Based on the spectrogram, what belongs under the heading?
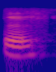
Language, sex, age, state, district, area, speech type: Bodo, male, 30-45, Assam, Baksa, rural, conversation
